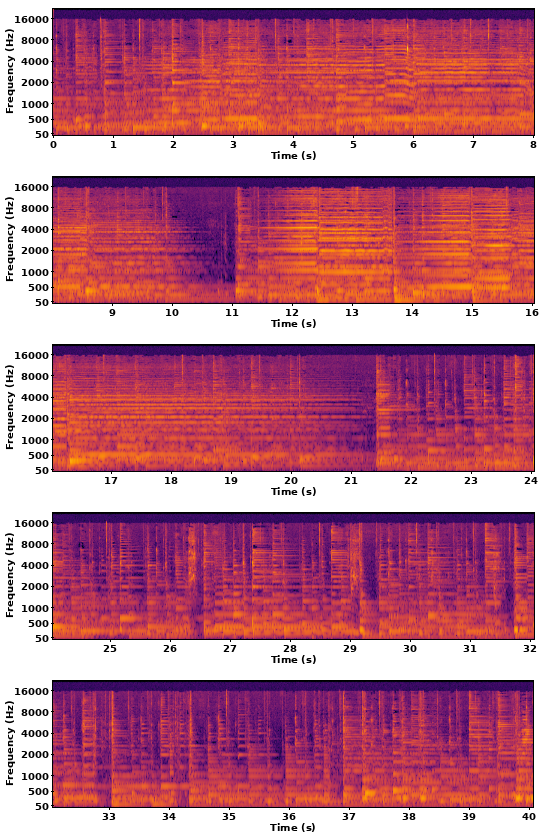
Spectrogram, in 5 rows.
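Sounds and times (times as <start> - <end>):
instrumental background music: 1.4 - 20.8.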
